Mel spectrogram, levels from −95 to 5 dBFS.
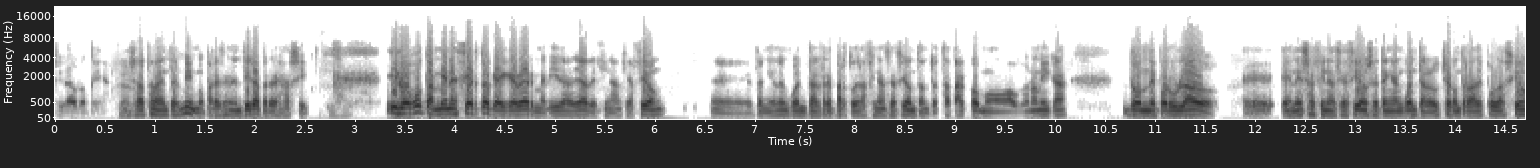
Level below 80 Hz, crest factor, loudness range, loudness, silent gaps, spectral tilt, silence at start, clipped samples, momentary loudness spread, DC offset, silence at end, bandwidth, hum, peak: -60 dBFS; 12 dB; 6 LU; -26 LUFS; 6.34-6.38 s; -6.5 dB/octave; 0.05 s; under 0.1%; 16 LU; under 0.1%; 0 s; 11 kHz; none; -14 dBFS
